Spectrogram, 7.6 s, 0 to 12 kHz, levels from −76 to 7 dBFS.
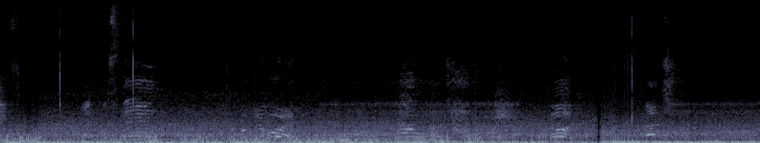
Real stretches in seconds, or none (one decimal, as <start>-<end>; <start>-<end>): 0.0-3.2; 5.2-6.7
